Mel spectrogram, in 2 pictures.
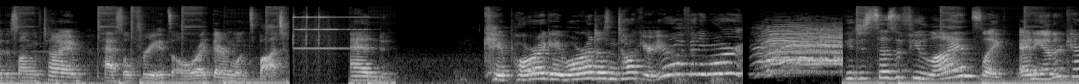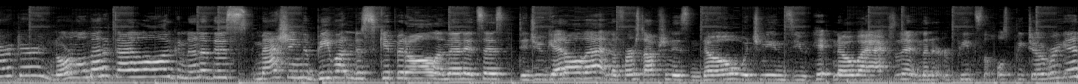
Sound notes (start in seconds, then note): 7.4 children cheering sound effect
